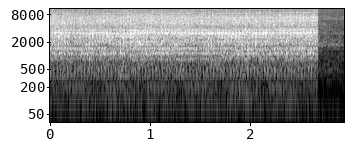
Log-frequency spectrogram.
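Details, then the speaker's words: New replacement RV trailer water pump (an older FlowJet replacing a worn 40 psi SureFlow with squeaky bearings), test-run before mounting: even, quiet hum, then a clean shutoff; normal pump run. "You guys gotta hear how quiet this puppy is. Nice."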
